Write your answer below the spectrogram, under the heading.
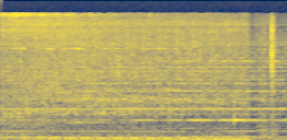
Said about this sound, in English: car pulls to a stop in front of a store.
